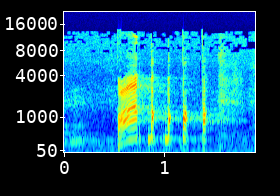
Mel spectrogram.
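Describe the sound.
A voice imitates a chicken: one drawn-out squawk followed by four quick, evenly spaced clucks, fairly loud with nothing else behind it.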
